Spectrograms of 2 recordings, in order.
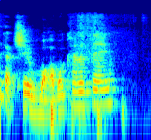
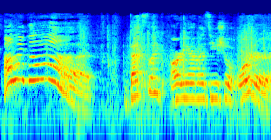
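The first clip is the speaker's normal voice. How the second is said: squealing barista voice, much higher; gushing barista; 9 semitones higher, 4 dB louder than usual. Retold or imitated. Barista gushing about [name].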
